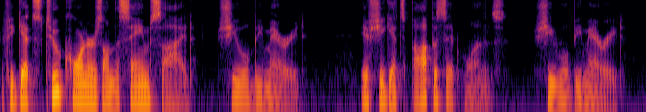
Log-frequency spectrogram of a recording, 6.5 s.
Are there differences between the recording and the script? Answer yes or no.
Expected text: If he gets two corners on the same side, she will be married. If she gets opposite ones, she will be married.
no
